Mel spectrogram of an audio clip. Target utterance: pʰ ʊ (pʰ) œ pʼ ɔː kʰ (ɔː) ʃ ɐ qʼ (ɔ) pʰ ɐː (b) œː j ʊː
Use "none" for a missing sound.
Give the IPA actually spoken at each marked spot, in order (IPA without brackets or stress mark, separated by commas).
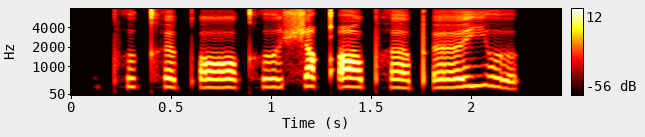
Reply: kʰ, ʊː, ɔː, pʼ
